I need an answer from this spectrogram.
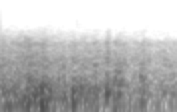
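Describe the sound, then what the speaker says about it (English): A thunderclap sound effect rumbles through a stormy scene, a deep, loud, rolling boom with a couple of swelling peaks over a low rain-like wash, with no voices. "A thunderclap had made the librarian scream."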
